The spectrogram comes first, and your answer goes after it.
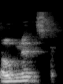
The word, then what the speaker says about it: Obninsk: You have, I think it was Obninsk. Is that how I pronounce it? Obninsk.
